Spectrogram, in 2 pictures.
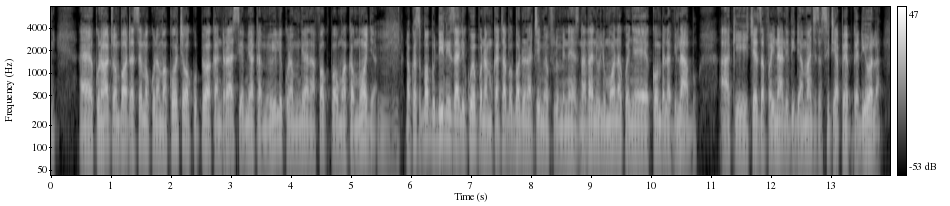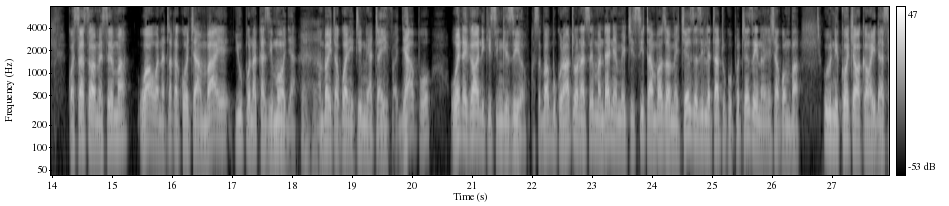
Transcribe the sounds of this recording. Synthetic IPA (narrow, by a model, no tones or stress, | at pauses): i | kunawatuambaɔwatasɛmakunamakɔt͡ʃawakupɛwakandaɾasijamiakamiwilikunamwiŋɡinɛanafaːku̥pɛwamwakam̩mɔʄanakwasaɓaɓuɗinizalikuwɛp̬ɔnam̩kataɓaɓaɗɔnatimujafluminɛznaðaniulimɔnakwɛɲɛkɔmbɛlavilaɓu | akit͡ʃɛzafainaliðiɗijamant͡ʃɛstasitijapɛp̚ɡaɗiɔla | kwasasawamɛsɛma | waɔwanatakakɔt͡ʃaːmbajɛjupɔnakazimɔʄaambajɔitakuwanitimujataifa̰ʄapɔ | wɛndaikawanikisiŋɡiziɔkwasaɓaɓukunawatuwanasɛmandanijamɛt͡ʃisitaːmbazɔwamɛt͡ʃɛzazilɛtatukupɔtɛzainaɔɲɛʃakwamba | hujunikɔt͡ʃawakawaiɗasa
